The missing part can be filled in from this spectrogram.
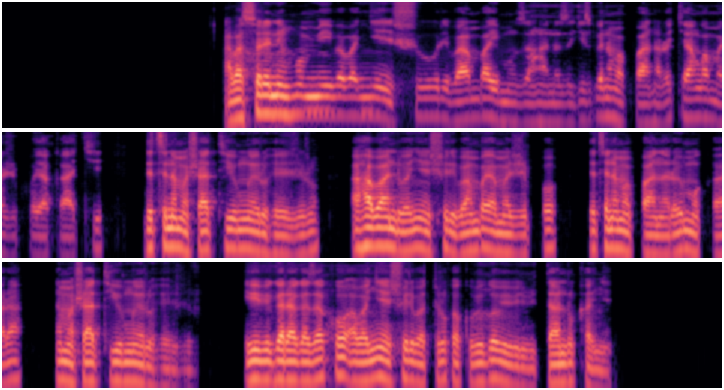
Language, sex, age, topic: Kinyarwanda, male, 25-35, education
